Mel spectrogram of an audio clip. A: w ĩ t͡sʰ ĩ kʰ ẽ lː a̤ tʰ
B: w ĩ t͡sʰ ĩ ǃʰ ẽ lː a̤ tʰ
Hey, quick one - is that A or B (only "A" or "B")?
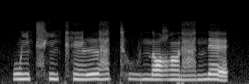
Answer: A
